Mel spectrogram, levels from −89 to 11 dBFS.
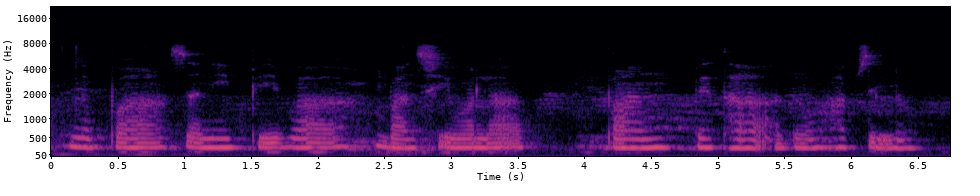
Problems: low volume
